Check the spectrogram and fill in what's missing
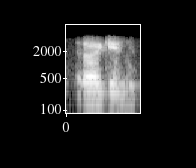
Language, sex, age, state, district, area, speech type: Tamil, male, 18-30, Tamil Nadu, Madurai, rural, conversation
